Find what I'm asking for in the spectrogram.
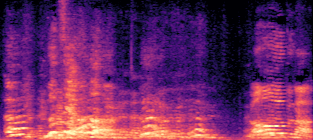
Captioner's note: speaking grammelot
